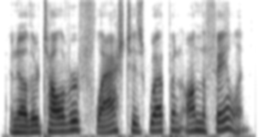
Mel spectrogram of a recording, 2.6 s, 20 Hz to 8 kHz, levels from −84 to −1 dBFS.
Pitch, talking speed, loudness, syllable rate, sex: 160 Hz, 185 wpm, -19 LUFS, 6.4 syllables/s, male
